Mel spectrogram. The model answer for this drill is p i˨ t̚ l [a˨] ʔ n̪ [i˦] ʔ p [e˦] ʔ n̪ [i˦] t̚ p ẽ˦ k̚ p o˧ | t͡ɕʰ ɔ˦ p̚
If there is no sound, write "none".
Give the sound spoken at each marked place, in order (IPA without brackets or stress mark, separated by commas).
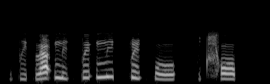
a˦, i˨, e˦, i˦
